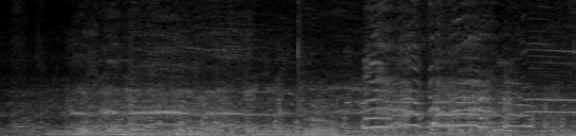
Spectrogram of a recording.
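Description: A rooster crows loudly nearby at a crowded chicken market in Mantalongon, Barili, Cebu, as hens cluck and people talk in the background.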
